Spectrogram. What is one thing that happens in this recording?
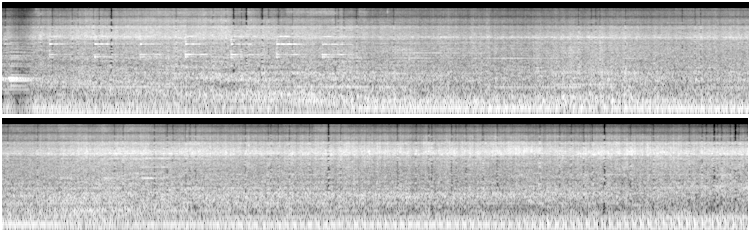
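A diesel locomotive engine rumbles loudly and steadily close by.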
